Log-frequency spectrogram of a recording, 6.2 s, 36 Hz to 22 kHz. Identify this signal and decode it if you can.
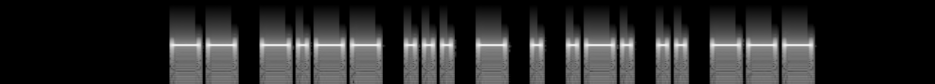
Morse code, heard as a keyed tone, about 20 wpm, 700 Hz. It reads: MYSTERIO
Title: Build A Word - 4 Letters At A Time - 10-Letter Words - 20wpm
